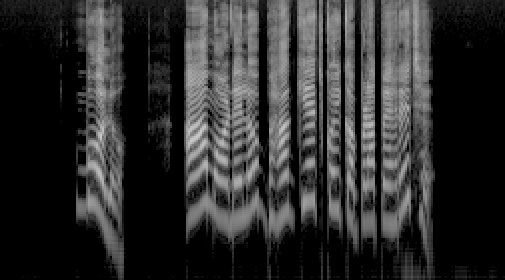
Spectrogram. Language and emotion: Gujarati, disgusted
